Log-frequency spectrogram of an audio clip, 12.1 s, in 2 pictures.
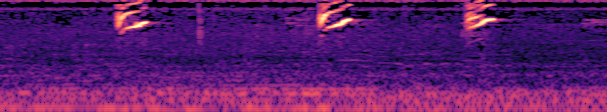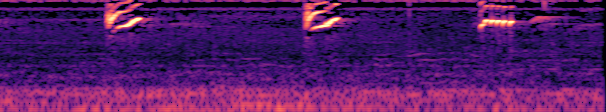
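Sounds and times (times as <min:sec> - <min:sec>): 
female Belgian canary giving cuit cuit calls: 0:01.1 - 0:01.8, 0:02.7 - 0:09.8, 0:10.8 - 0:12.1.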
